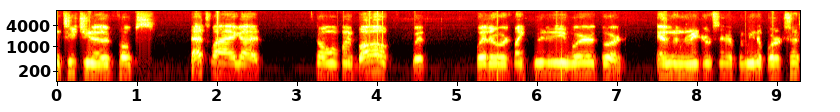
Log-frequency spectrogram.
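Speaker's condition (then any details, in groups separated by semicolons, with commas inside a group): Cerebral palsy; speech unaffected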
